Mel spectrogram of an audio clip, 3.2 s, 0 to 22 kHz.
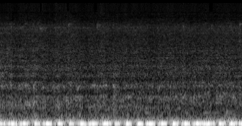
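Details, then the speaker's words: Jaguar XKR after 10 years dormant, fuel pressure holding 45 PSI: deep, even idle at about 800 RPM with no stumble, miss or rattle; engine idles smoothly, previously stalled after a few minutes. "What are we idling on? About 800 RPM. Actually, to be fair, sounds alright, doesn't it?"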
